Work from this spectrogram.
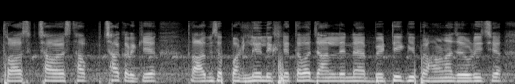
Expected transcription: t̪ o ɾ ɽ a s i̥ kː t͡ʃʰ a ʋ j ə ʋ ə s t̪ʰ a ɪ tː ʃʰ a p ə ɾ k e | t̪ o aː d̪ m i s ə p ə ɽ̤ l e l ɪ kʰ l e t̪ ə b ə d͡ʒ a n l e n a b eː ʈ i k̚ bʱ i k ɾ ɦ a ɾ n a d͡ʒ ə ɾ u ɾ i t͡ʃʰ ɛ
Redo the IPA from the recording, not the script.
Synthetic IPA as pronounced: t̪ʰ o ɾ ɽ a s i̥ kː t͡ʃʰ a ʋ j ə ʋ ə s t̪ʰ a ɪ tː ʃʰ a k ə ɾ k e | t̪ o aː d̪ m i s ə p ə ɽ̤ l e l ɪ kʰ l e t̪ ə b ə d͡ʒ a n l e n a b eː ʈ i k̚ bʱ i p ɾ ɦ a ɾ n a d͡ʒ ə ɾ u ɾ i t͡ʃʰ ɛ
